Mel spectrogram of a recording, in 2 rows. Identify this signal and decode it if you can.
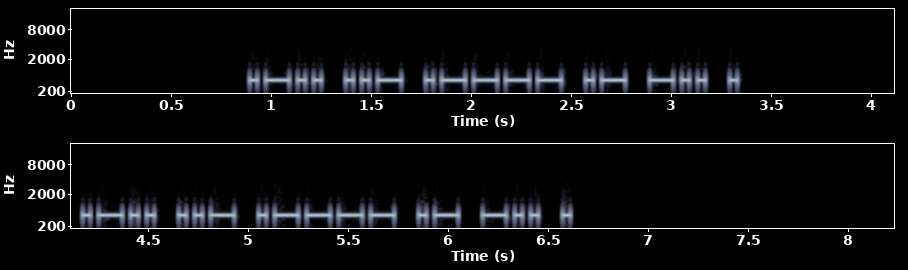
Morse code, heard as a keyed tone, about 30 wpm, 700 Hz. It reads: LU1ADE LU1ADE
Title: DXCC-100 Call Signs - 6 Characters - Repeated 2x - 30wpm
